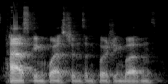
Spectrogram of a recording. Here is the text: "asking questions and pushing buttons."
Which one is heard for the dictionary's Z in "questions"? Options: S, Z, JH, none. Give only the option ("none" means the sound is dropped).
Z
